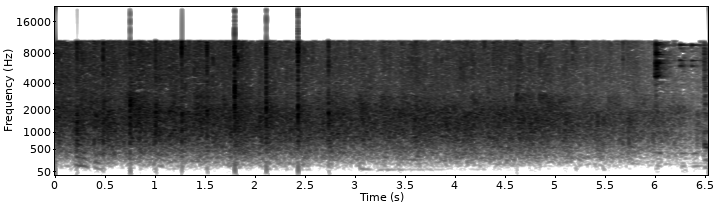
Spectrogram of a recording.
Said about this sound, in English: It's always a measure of a talk if when the chair has to shut off question time, and I apologise for that, but I would like you all to join me in one final round of applause. Thank you.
